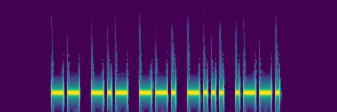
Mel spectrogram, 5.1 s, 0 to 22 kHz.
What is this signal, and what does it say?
Morse code, heard as a keyed tone, about 20 wpm, 700 Hz. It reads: MKGBP
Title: Code Groups - 5 Letters - 20wpm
